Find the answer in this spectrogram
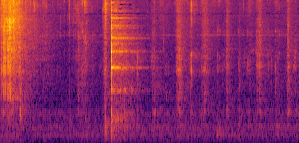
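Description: A crunchy bite into a beer-battered, deep-fried fillet, followed by chewing with small crunches. About a second and a half in there is a single sharp clink with a brief ring.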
